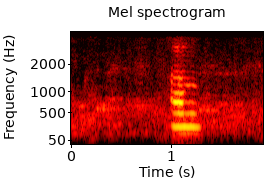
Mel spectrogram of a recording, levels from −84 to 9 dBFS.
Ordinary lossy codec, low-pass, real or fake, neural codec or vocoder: none; 3.6 kHz; real; none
